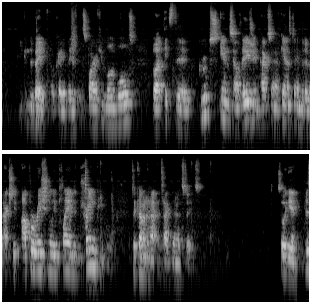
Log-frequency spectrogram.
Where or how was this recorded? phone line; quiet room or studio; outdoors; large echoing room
large echoing room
